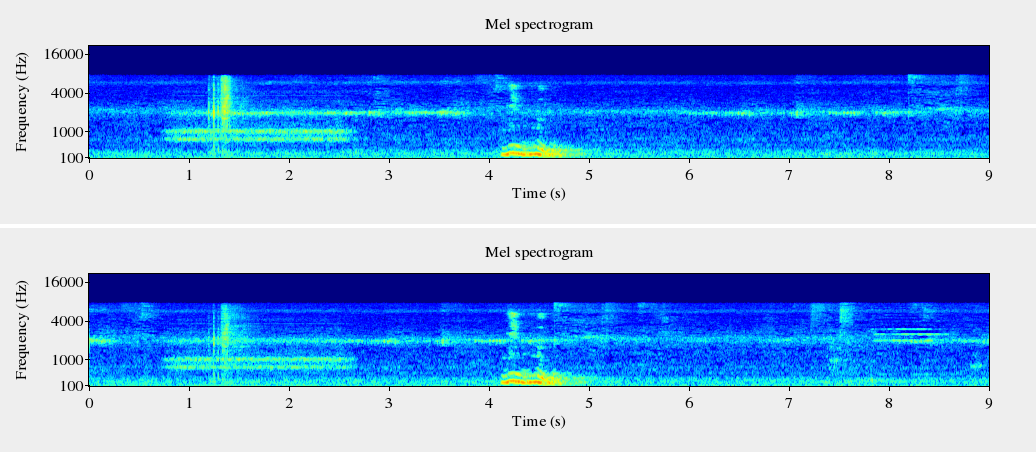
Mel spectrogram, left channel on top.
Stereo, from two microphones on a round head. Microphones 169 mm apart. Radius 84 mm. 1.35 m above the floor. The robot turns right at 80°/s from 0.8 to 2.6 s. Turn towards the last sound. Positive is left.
turn(degrees=-25)  # may be behind; listen again after turning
